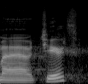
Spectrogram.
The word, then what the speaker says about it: Tjeerd: I am Tjeerd. That's how you pronounce it.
